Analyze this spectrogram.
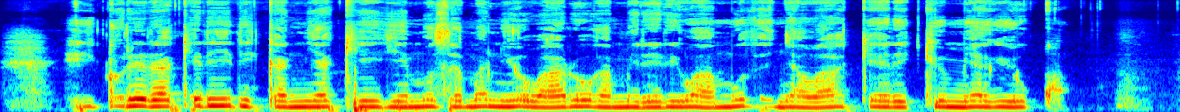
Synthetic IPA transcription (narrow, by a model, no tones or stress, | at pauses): hikoɾeɾakeɾiːɾikaniakʰeːɣemosɛmaniɔwaɾoɣameɾeɾiwamoðɛɲawakɛɾekiomeaɣeoku̥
